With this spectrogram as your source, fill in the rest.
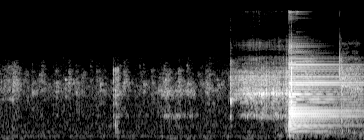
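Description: A mechanical clock movement being set by turning its hands, with soft ticking at first, then sharper metallic clicks and a brighter ringing tone near the end.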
